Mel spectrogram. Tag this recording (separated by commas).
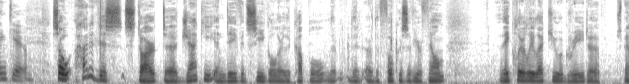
Speech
